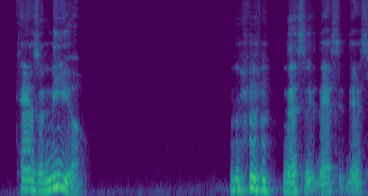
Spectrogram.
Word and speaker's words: Tanzania: Tanzania Tanzania I think I'm saying it wrong Tanzania that's it that's it that's it as a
